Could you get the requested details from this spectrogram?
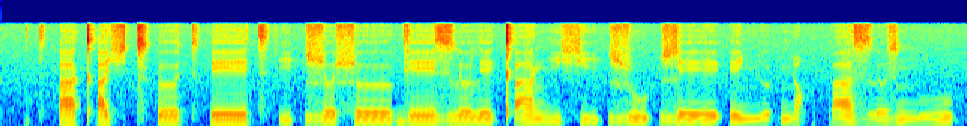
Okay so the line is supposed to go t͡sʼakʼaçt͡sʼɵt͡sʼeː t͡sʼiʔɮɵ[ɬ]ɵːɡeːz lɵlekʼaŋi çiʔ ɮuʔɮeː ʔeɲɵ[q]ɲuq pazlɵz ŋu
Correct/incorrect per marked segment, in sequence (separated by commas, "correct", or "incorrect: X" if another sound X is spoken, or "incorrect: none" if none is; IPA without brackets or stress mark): correct, incorrect: ʔ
